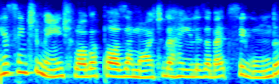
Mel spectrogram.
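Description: Dark, mellow tone at a moderate pace, with ordinary pitch variation and a quiet background. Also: woman. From Brazil, Santa Catarina. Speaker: Brazilian expat, social media page creator. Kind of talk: casual explanatory commentary.

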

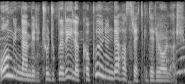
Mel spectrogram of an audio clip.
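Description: A woman talks at a fairly quick pace with very wide pitch swings. Noticeable background noise sits behind her. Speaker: journalist asking questions. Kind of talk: press Q&A.

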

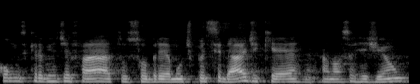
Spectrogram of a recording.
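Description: A man's medium-pitched voice at a fairly slow pace. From Brazil, Northeast (Piauí), raised in several states. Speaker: podcast co-host. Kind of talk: casual book discussion. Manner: hesitant, many fillers.

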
